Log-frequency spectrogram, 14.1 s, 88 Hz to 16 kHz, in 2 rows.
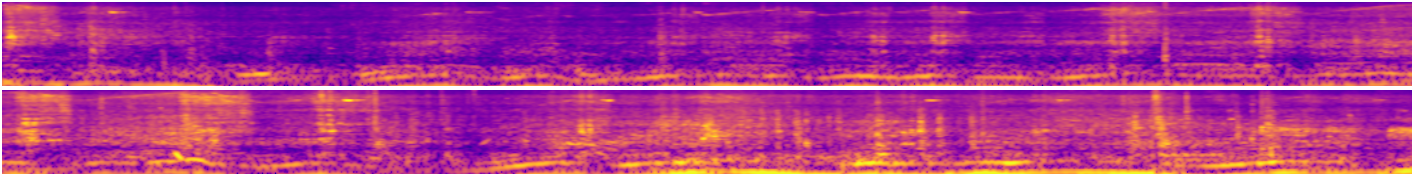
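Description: Small kei-class 4x4's engine revving up and down again and again under load as it crawls over steep dirt mounds, getting louder about ten seconds in.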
